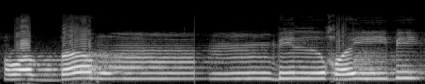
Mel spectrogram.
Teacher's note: اخفاء شفوی ہو رہا ہے میم ساکن کے بعد با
